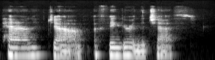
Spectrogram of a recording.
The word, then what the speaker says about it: Punjab: rajput from the punjab which i pronounce poon like poon not poon but pan says the poet short a a pan jab a finger in the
